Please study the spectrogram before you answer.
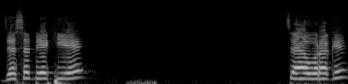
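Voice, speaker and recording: A woman's voice: high-pitched, little pitch movement, drawn-out words, clean tone. A woman teaching a classroom grammar lesson, asking the class questions and answering them herself to drill the terms. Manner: addresses listeners as dear children.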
